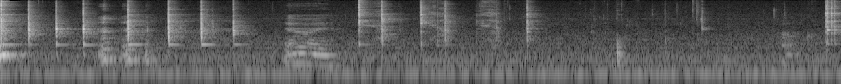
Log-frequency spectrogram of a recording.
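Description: Metal utensil clicking rapidly against a ceramic bowl while beating an egg-and-cream mixture, several clicks a second, thinning out in the second half.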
